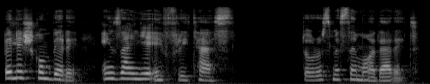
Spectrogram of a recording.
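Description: A woman voicing a gruff, evasive older male painting teacher who scolds in a hushed voice, in a read-aloud story. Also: medium pitch, animated.

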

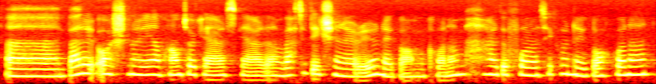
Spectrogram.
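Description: A woman sharing advice as a language learner, speaking hesitantly with many pauses and fillers, in politely formal phrasing. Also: on the high side, fairly even intonation, vocal fry, mellow. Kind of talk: casual spoken advice. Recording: dull lo-fi recording.

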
